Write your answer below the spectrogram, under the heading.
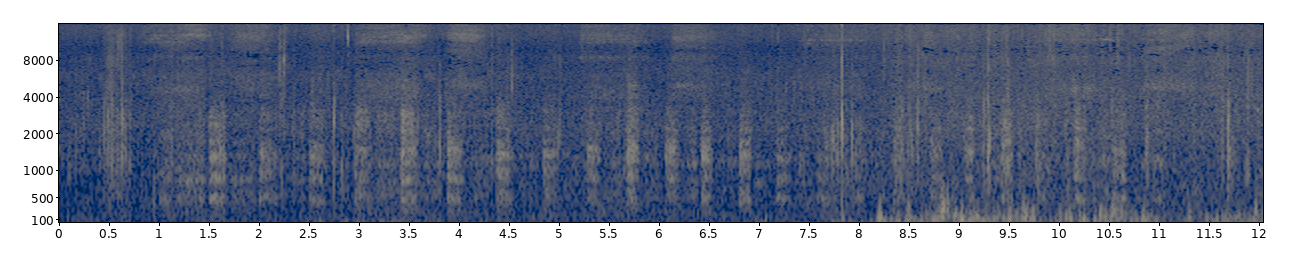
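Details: Golden Retrievers, an eleven-year-old female and her ten-year-old brother, relaxing in a rice paddy in the evening; steady breathy panting about three times a second for eight seconds, then low rumbling wind or handling noise takes over.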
